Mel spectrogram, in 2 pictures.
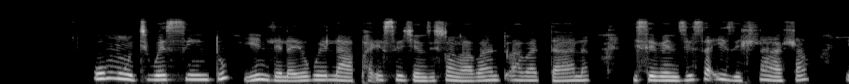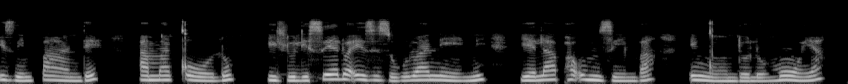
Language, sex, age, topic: North Ndebele, male, 36-49, health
